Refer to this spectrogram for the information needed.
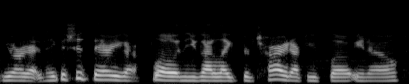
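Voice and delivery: usual speaking voice

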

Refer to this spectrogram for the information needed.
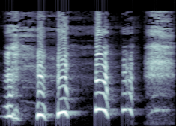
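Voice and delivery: high-pitched giggling fit; laughing. Real, not acted. Doubting she will ever be bilingual, laughing. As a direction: giggle at your own overconfidence.

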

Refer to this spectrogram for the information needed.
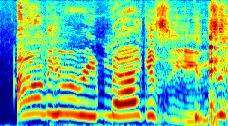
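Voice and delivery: shrieked comic panic, very high; mock freak-out. Friend admitting the story is false, mock freak-out. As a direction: blurt it at the top of a squeaky voice. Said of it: "So they're, like, freaking out".

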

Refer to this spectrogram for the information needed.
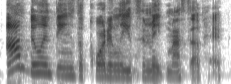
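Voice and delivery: ordinary delivery

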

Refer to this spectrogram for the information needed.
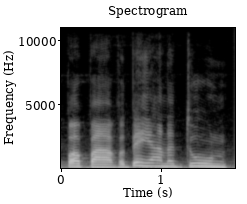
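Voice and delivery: put-on high-pitched child calling to Dad; child's voice. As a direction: call out like a puzzled child. Child questions father from upstairs.

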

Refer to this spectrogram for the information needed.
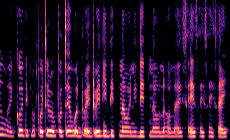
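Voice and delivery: mock frantic whine that fades as it repeats; acted panic. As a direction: play a tearful panic, words tumbling out. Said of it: "you just panic. You just cry".

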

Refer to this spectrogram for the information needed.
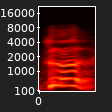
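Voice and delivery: sharp high gasp; mock startled gasp. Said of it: "I'm always like".

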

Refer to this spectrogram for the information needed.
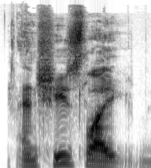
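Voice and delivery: ordinary delivery

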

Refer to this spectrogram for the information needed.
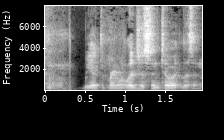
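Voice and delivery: usual speaking voice

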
